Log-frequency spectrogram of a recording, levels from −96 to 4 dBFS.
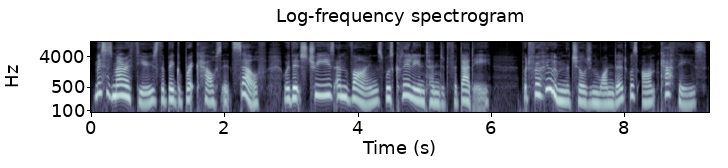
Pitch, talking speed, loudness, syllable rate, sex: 220 Hz, 170 wpm, -19 LUFS, 4.7 syllables/s, female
